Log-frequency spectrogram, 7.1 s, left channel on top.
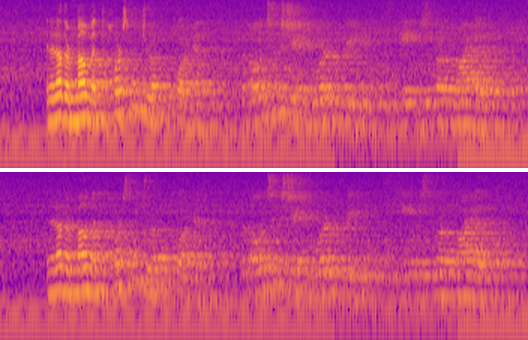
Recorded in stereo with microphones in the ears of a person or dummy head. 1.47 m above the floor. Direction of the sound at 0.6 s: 70° left (ahead or behind).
